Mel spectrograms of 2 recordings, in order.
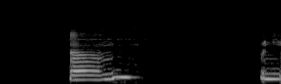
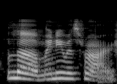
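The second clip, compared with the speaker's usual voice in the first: loud friendly greeting at usual pitch; first try at Rar's line; 2 semitones higher, 11 dB louder than usual. Shown as a demonstration. Writer trying out Rar's greeting, loud and friendly. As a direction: say Rar's hello loud and plain.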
